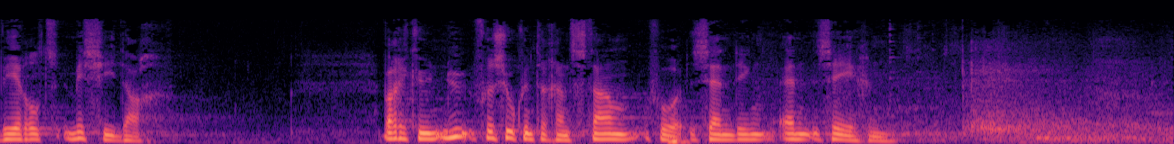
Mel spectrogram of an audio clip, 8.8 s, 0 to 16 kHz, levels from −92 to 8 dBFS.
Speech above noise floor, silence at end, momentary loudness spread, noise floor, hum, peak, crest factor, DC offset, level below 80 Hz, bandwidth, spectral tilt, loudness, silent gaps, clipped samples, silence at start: 36 dB; 0 s; 19 LU; -57 dBFS; none; -2 dBFS; 20 dB; under 0.1%; -42 dBFS; 9.4 kHz; -9 dB/octave; -22 LUFS; none; under 0.1%; 0 s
